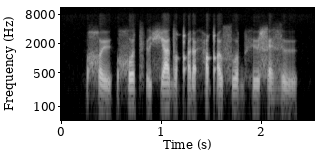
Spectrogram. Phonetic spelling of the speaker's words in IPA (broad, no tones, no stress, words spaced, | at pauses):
χy | χʷət͡sʼʏ çadʉ qʼyɾʉhʏqʼy sʷab hyɬɛ zʉ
